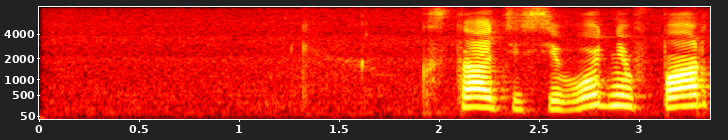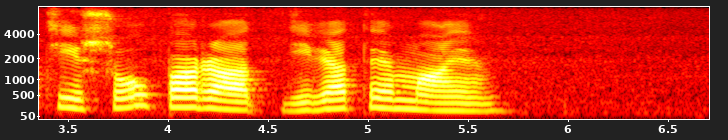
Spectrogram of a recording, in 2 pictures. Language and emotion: Russian, neutral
